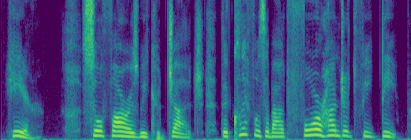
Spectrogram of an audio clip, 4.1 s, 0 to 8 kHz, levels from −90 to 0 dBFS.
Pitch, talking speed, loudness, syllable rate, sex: 240 Hz, 220 wpm, -18 LUFS, 5.6 syllables/s, female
